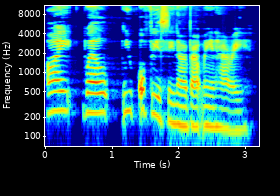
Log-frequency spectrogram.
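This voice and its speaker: A woman's voice: deep voice, very animated, normal speed, a little mellow, no echo. A woman voicing a frank, nosy, caring young witch in an audiobook, talking informally, both hesitant and blunt. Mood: awkward, hesitant. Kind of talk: audiobook character dialogue.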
